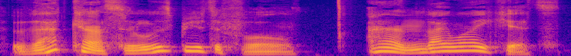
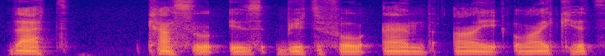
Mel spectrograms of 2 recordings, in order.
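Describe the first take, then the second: First: The words flow together in smooth phrases. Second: The words come out separately, without grouping. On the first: The speaker calls it right. "group the words together" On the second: The speaker calls it wrong. "instead of saying"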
